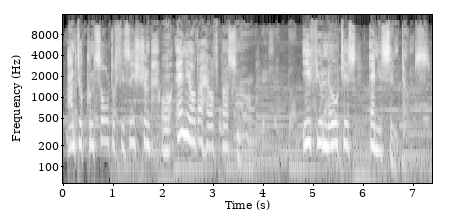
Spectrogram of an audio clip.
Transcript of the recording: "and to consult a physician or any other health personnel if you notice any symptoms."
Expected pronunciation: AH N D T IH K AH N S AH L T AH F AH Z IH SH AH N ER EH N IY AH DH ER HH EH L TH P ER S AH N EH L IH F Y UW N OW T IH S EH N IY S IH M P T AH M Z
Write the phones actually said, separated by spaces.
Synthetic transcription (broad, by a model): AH N T IH K AH N S AH L T AH F AH Z IH SH AH N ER EH N IY AH DH ER HH EH L TH P ER S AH N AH L IH F Y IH N OW T IH S EH N IY S IH M P T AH M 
